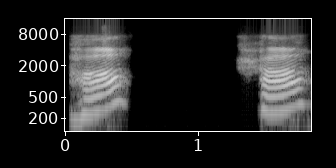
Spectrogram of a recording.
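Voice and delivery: ہا then ہا, each breathed differently; two ha sounds demo. Shown as a demonstration. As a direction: show the two kinds of ہا clearly. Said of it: "clear difference موجود ہے". (دونوں ہا کا فرق واضح کریں)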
